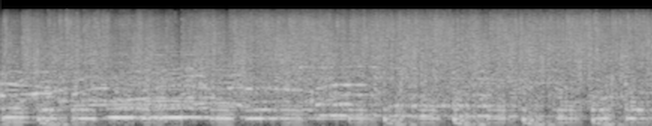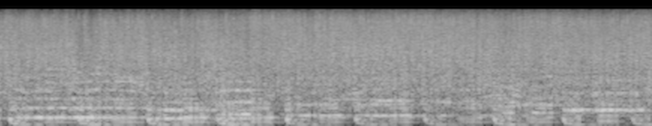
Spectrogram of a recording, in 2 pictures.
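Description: Electronic dance music with a steady beat, over the continuous hiss and crackle of a ground fountain firework spraying sparks.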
